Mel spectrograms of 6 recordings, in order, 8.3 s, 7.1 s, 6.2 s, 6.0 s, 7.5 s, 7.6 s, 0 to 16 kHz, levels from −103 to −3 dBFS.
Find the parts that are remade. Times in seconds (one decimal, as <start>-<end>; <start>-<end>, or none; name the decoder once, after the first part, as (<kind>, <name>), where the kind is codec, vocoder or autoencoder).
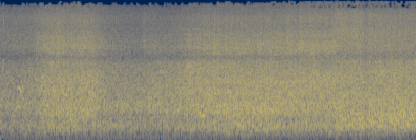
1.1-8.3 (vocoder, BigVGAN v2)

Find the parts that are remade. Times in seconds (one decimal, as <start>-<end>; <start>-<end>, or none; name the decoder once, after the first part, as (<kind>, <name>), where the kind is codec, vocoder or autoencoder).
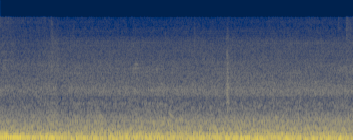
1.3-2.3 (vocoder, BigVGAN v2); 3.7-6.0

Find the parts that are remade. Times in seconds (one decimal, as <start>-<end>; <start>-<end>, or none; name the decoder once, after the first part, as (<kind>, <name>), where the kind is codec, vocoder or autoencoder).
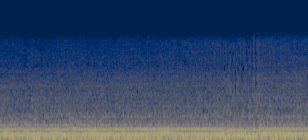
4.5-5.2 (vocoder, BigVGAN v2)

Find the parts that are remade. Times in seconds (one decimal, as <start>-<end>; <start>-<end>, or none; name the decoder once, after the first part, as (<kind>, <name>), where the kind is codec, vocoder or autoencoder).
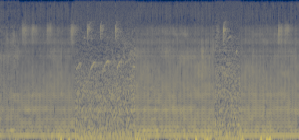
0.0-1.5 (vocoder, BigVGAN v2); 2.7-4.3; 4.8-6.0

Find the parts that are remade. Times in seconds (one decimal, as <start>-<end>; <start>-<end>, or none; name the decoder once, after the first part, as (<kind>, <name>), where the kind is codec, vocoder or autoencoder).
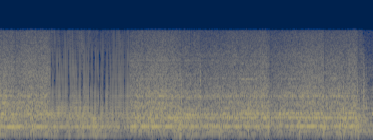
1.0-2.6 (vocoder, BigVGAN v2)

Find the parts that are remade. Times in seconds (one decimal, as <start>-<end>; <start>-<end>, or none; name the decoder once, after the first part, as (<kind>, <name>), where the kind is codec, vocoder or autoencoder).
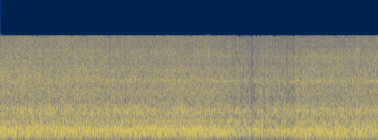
4.6-5.9 (vocoder, BigVGAN v2)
